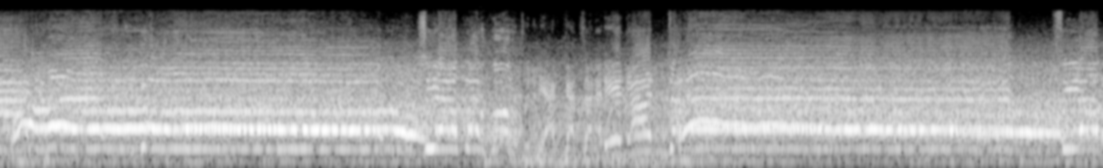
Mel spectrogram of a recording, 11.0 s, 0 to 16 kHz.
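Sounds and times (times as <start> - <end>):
crowd noise: 0.0 - 11.0
commentator shouting goal: 4.0 - 7.7, 10.5 - 11.0.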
